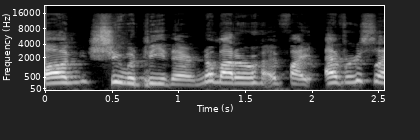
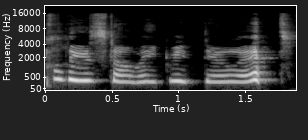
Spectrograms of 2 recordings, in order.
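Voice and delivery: put-on crying, much quieter; 4 semitones higher, 5 dB quieter than usual. Recalling sleepovers, acting out their own past plea to friends: imitating own past crying. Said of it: "I'd be, like, crying".

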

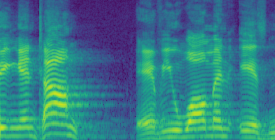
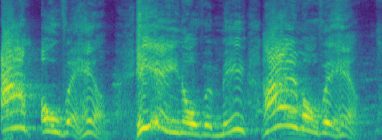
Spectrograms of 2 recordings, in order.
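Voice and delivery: put-on, pitched-up, loud hollering; 7 semitones higher than usual. Retelling a preacher's wife tussling with her husband, imitating someone yelling. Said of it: "She was yelling".

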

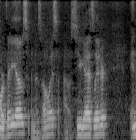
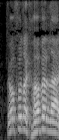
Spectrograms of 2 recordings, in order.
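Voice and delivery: sudden loud, high put-on Irish accent; 6 semitones higher, 7 dB louder than usual. Commentating a wrestling video game match: Irish accent. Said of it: "Why am I talking in an Irish accent?".

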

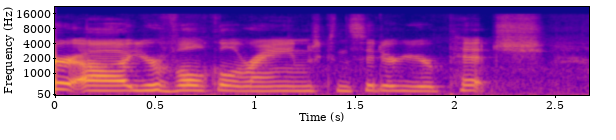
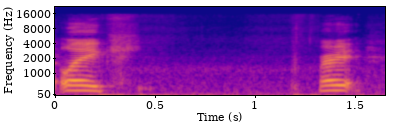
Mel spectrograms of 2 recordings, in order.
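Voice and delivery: ordinary talk, nothing marked

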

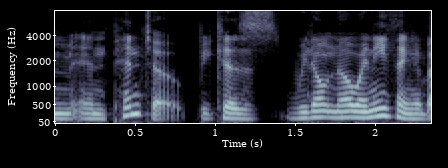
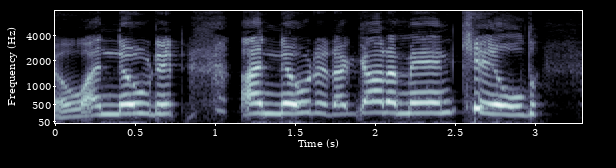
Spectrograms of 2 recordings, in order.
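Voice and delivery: very high, raised, loud character voice outburst; 11 semitones higher, 7 dB louder than usual. Quoting an actor's line from an episode: James Best impression. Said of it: "that's my best James Best impression".

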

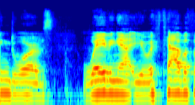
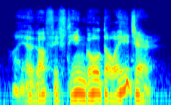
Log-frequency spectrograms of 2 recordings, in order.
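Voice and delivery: put-on old dwarf voice, much quieter; 6 dB quieter than usual. A dwarf at the tavern table states his wager, in an old dwarf character voice. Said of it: "He's like short for dwarf standards. ... You see a table of three old grody looking dwarves waving at you with Tabitha waving at you as you dance. ... Oi, lassie".

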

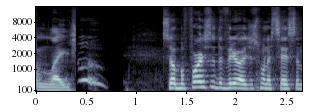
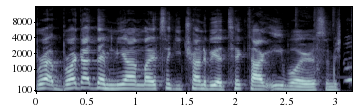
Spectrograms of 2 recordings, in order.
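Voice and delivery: normal talking voice

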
